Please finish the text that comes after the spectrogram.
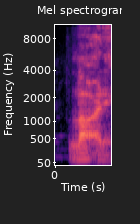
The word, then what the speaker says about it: Larde: Pamela Lard.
